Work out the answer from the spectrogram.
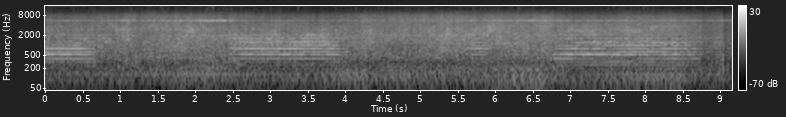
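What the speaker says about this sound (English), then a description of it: "The train passes through Tunnel 10 beneath us as it pulls its long train around the turns." A long BNSF freight train rumbles steadily past through the Tehachapi Pass, passing through Tunnel 10 below, with a droning engine and grinding wheels, with sustained horn blasts sounding at intervals.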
